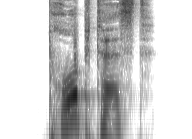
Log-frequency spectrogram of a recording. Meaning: inflection of proben: 1. second-person singular preterite 2. second-person singular subjunctive II
- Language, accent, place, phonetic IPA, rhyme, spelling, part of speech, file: German, Germany, Berlin, [ˈpʁoːptəst], -oːptəst, probtest, verb, De-probtest.ogg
